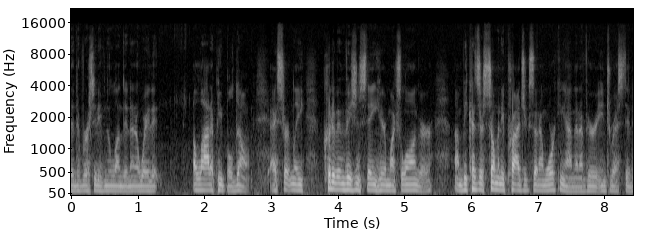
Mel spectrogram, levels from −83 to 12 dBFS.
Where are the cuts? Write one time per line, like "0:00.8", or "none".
0:03.0

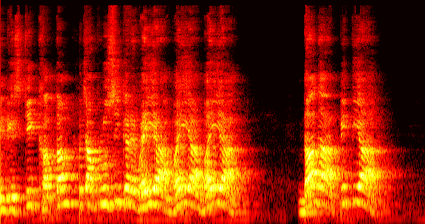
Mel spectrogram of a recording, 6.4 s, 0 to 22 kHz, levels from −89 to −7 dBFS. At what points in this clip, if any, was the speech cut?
0:01.2

